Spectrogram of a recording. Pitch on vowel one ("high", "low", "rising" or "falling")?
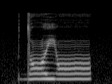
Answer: high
